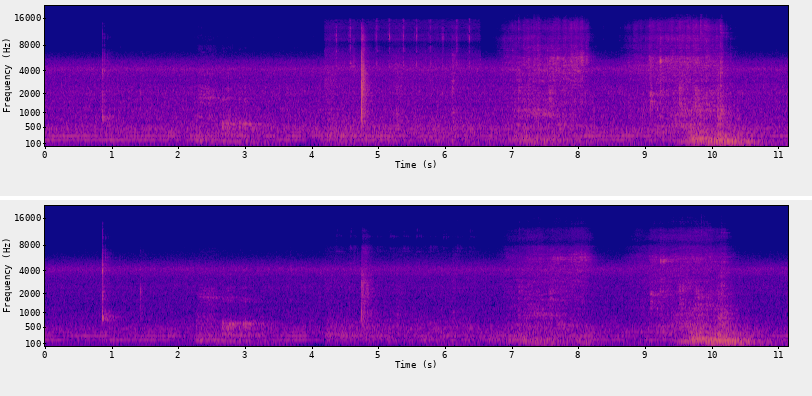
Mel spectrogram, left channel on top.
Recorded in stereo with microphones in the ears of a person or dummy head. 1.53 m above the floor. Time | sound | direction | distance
0.8 | typing on a keyboard | 20° right (ahead or behind) | 1.1 m
2.3 | laughter | 35° left (ahead or behind) | 1.9 m
4.2 | ticking | 65° left (ahead or behind) | 0.7 m
6.7 | a sliding door | 50° left (ahead or behind) | 1.9 m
